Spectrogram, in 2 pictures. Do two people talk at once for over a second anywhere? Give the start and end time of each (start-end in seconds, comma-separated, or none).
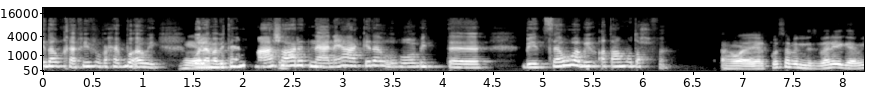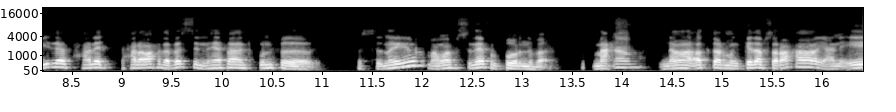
none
